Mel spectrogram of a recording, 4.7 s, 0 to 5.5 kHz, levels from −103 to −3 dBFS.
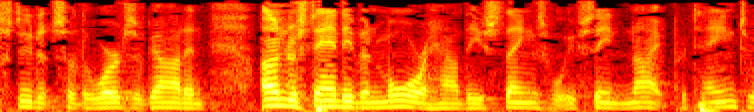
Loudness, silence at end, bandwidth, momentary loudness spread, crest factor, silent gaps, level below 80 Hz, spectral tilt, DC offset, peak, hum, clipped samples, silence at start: -22 LUFS; 0 s; 5.4 kHz; 11 LU; 22 dB; none; -34 dBFS; -7 dB/octave; under 0.1%; 0 dBFS; none; under 0.1%; 0 s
